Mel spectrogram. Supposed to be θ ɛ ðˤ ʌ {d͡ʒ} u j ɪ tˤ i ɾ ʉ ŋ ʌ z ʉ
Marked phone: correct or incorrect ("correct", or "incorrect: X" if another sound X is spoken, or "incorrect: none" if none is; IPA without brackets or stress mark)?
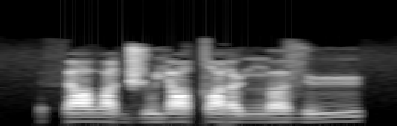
correct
